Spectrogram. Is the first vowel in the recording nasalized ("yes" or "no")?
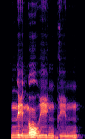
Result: no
